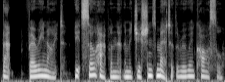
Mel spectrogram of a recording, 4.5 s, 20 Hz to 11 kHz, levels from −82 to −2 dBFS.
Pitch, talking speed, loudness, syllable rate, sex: 180 Hz, 185 wpm, -18 LUFS, 5.2 syllables/s, female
